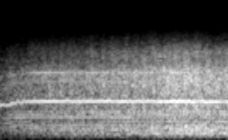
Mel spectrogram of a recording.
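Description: Steam locomotive running: a steady rushing hiss that swells slightly, with a held steady tone over it.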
